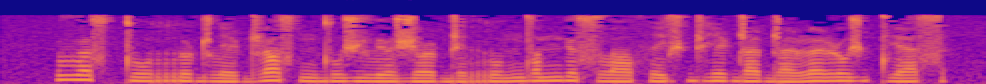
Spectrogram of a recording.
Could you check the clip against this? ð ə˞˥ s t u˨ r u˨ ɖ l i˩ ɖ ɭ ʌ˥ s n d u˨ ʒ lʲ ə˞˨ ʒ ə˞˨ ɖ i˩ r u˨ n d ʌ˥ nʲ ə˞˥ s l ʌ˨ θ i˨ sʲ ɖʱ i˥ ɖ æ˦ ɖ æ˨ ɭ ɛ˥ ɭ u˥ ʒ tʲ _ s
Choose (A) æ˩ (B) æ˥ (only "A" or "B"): B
